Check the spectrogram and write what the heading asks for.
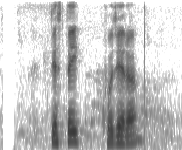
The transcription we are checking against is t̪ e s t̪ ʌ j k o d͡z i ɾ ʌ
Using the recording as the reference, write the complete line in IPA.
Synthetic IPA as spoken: t̪ e s t̪ ʌ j kʰ o d͡z e ɾ ʌ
